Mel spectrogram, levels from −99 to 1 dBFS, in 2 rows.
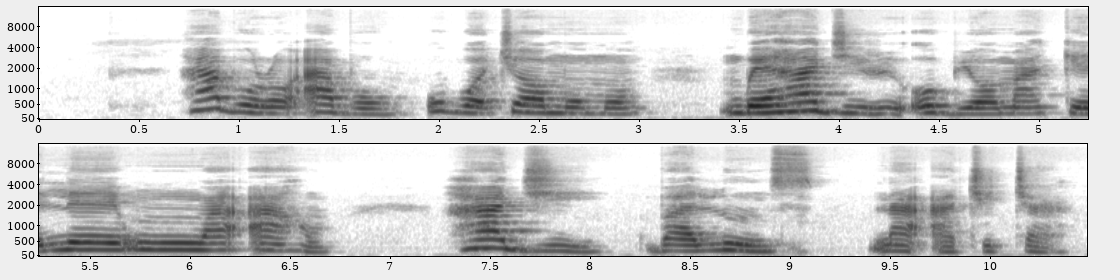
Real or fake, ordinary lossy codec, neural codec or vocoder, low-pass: real; none; none; 14.4 kHz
